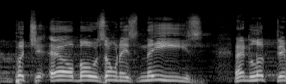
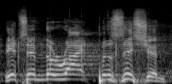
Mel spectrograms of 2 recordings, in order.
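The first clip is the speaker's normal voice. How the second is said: rising preaching; 4 semitones higher than usual. Acted. Preacher rises into full preaching.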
